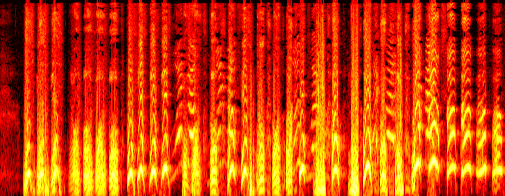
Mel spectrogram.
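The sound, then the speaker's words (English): A human voice imitates two dogs fighting, with rapid, continuous barks, growls and snarling yelps packed tightly together for about ten seconds, loud. “Okay, here's my impression of two dogs fighting.”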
